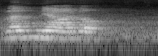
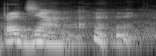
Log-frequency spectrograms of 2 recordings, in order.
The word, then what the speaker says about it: Prajnana: In Marathi it is known as Pradnyano. Nyan म्हणतात. Nyan. In Sanskrit you pronounce it like that. Jnana, Jnana, Prajnana.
